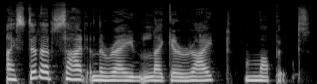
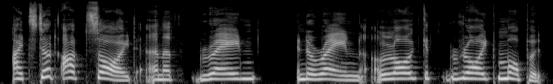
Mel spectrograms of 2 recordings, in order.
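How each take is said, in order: First: Said in the usual way. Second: Put-on amateur British accent slipping toward Australian; British accent, drifts Australian. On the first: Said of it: "Improve your British accent by reading". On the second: Practicing a British accent from a reading text, amateur British accent. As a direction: read it in a shaky attempt at British English, sounding Aussie. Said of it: "That's a bit of Australian accent".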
